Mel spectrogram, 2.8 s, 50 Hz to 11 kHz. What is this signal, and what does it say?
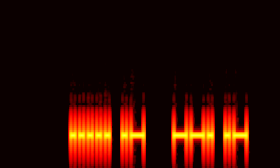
Morse code, heard as a keyed tone, about 28 wpm, 700 Hz. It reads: 5A GA
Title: Field Day Exchanges Encore - 28wpm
